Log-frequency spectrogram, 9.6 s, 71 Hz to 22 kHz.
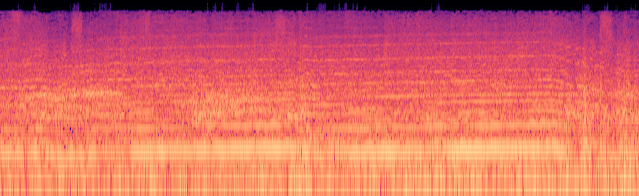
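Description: Porsche 911 RSR race car engine in Gran Turismo Sport, a steady loud sustained tone held under throttle throughout, with a brief dip around the midpoint as the pitch drops slightly before climbing again.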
